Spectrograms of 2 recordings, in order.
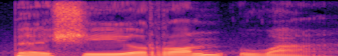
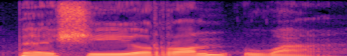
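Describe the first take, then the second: First: The n is pronounced clearly before the w. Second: The same.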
